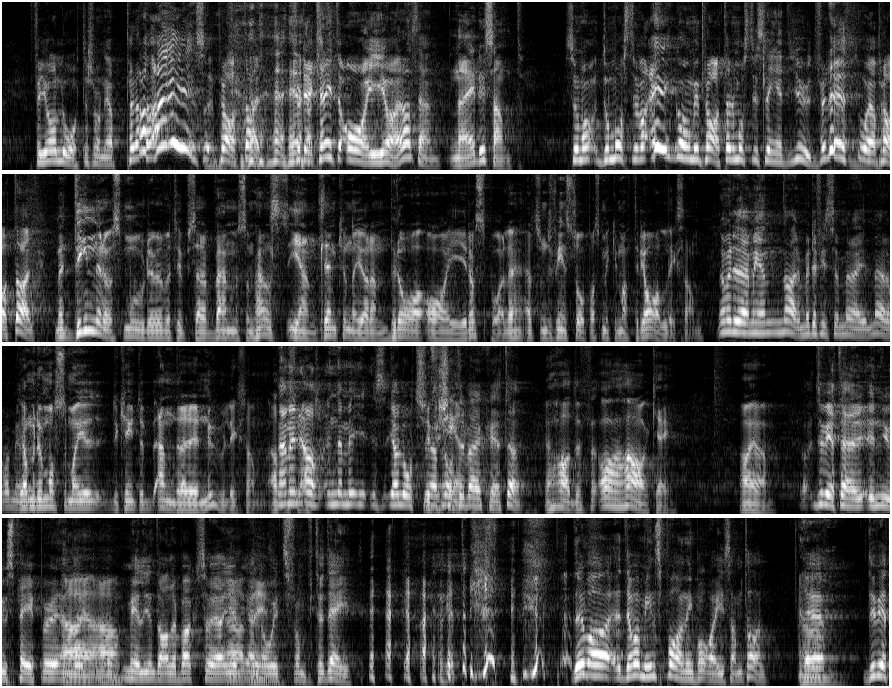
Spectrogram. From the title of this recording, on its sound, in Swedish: Live från Poddfest 2023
